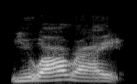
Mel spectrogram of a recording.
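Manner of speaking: drawn out, slow, unimpressed; slow dismissive. Shown as a demonstration. Showing women how to answer a man, slow and dismissive. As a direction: shrug him off slowly and coolly. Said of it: "Just say".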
